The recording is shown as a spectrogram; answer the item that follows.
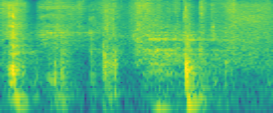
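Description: Hands handling a folding fabric solar charger on a wooden table: fabric rustling with a few light taps, one sharp tap about one and a half seconds in.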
